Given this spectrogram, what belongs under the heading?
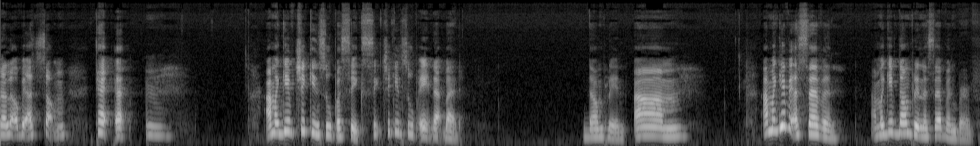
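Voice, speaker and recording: A woman's voice: a little high, brisk, long pauses. A woman, ranting casually and swearing freely in short social media clips. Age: 30s. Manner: brash, sweary, animated. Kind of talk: casual storytime rants.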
